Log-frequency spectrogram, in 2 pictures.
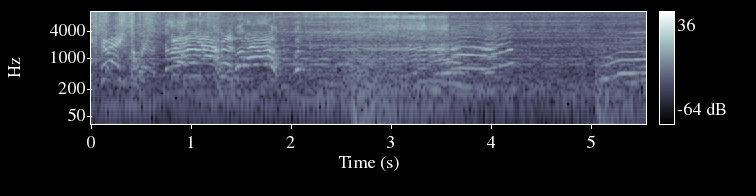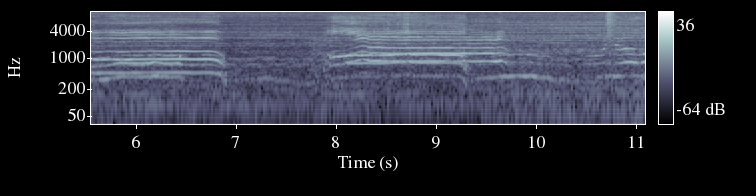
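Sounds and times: men crying out excitedly: 0.5 - 4.4, 5.0 - 7.2, 7.8 - 11.0.

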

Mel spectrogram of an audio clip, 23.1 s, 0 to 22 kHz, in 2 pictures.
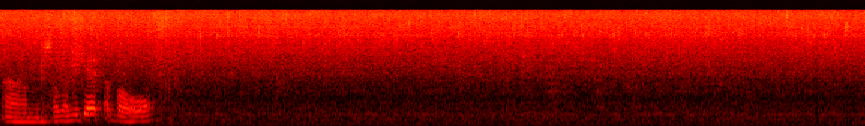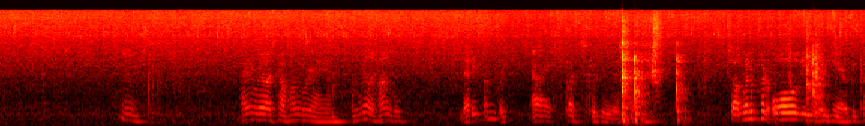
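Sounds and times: onions sizzling in a pan: 0.0 - 23.0.

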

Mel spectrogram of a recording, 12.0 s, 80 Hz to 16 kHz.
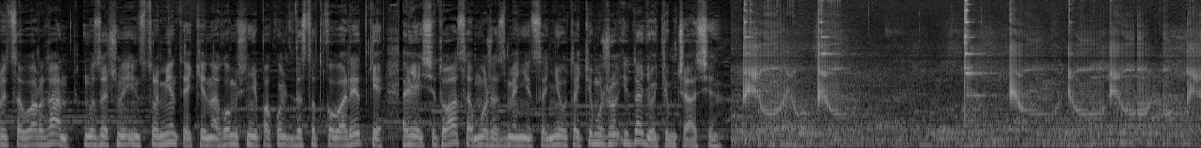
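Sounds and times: jaw harp buzzing drone: 7.4 - 8.7, 9.8 - 12.0.

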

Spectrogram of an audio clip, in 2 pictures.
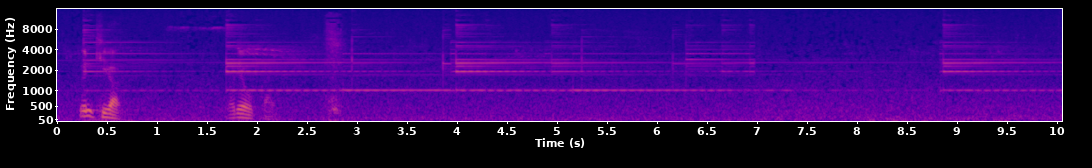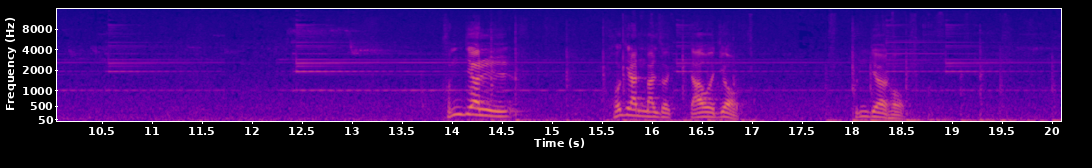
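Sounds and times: faint steady high tone: 0.0 - 20.0
metallic chime tones: 0.2 - 20.0.

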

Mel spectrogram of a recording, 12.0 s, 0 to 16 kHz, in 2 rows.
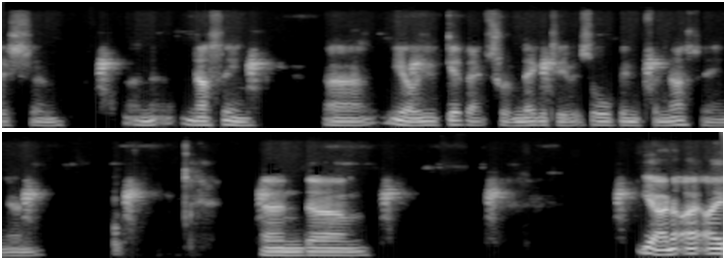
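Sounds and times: man breathing faintly: 7.6 - 7.9.

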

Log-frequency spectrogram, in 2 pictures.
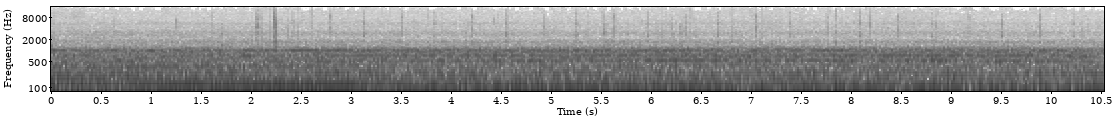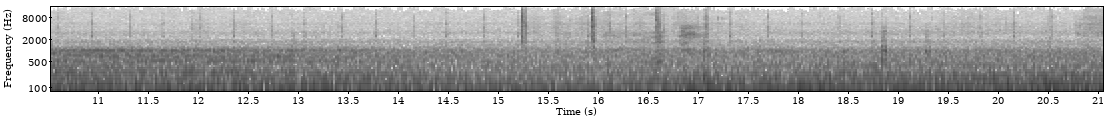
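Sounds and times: car engine and road rumble: 0.0 - 21.0
sharp clicks: 2.0 - 20.9.

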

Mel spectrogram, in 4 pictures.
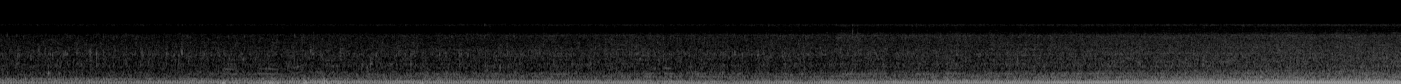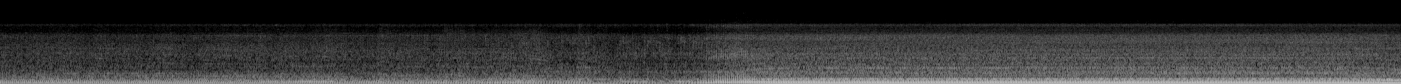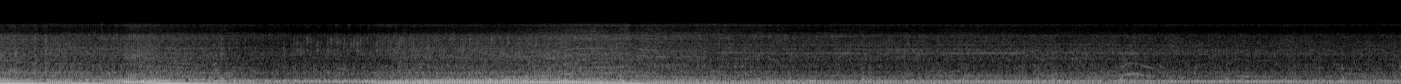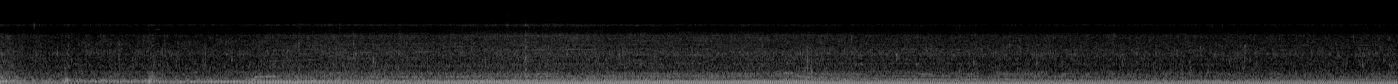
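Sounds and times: tractor engine working hard: 0.0 - 56.0.

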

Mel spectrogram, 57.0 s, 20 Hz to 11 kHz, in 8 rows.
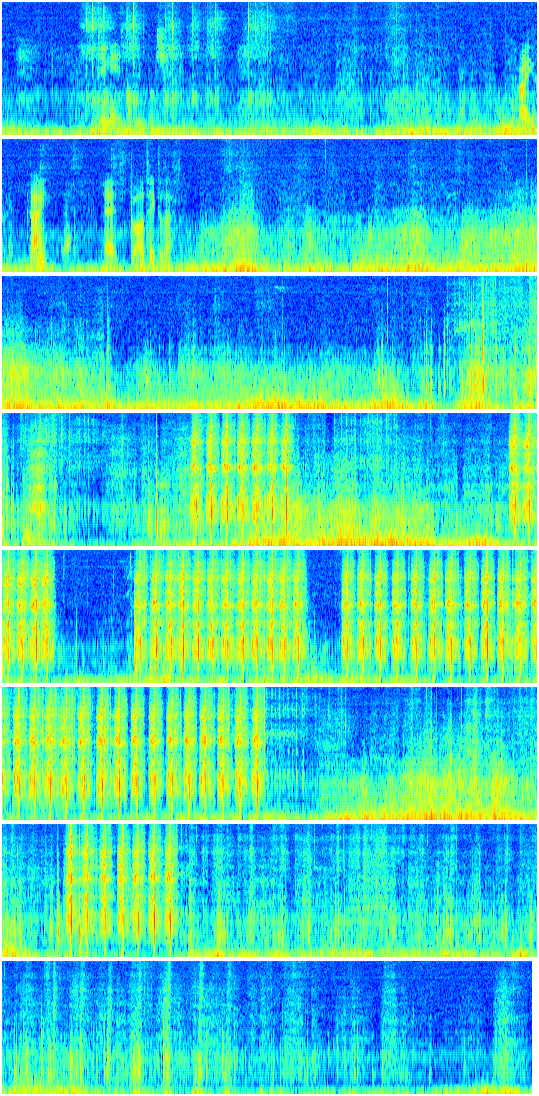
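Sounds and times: airsoft rifle firing bursts: 23.9 - 25.3, 28.2 - 29.3, 30.3 - 39.6, 43.6 - 45.3.

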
